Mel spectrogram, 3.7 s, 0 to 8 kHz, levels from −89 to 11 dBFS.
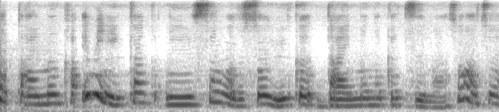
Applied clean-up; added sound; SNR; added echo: neural separator model SepFormer DNS4.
